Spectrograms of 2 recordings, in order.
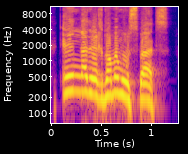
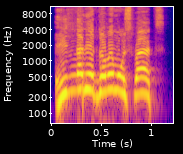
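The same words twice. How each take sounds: First: اینقدر اقدام مثبت stressed firmly on اینقدر; first, firmer take of اینقدر اقدام مثبت; emphatic. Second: اینقدر اقدام مثبت said higher, with اینقدر hit hard; escalating repeat of اینقدر اقدام مثبت; stronger emphasis. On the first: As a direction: lean on اینقدر and let it fall. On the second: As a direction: punch اینقدر harder on the repeat. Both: Shown as a demonstration. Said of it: "repeated with more force".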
